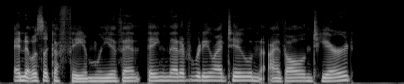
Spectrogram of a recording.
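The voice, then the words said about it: Hoarse, congested, strained voice. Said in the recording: “Can you hear my voice? Yeah, I sound like shit. ... So I lost my voice ... my nose and the rest of me that sounds like shit is allergies”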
